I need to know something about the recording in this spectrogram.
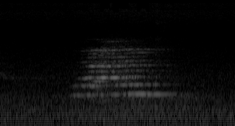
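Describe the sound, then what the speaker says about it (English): A pet cat gives a single drawn-out meow for attention in a home kitchen, a clear mid-pitched tonal call rising and fading over about half a second against quiet room background. "As soon as we start, our cats want attention."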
